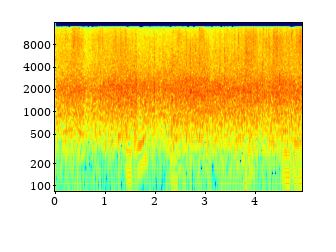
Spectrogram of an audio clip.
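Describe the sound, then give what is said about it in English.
Steady applause from an audience for a group who have just appeared on stage fills the whole five seconds, a dense, even wash of clapping with faint murmuring voices mixed underneath. “So maybe if we could humor them, if only because I'm feeling a little awkward now, a little round of applause for these guys here.”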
